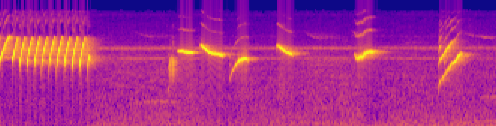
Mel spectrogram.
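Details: Belgian canary singing, used to warm up a canary: a loud fast trill for a second, followed by spaced single whistled notes sliding up or down, with a faint steady high tone behind.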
